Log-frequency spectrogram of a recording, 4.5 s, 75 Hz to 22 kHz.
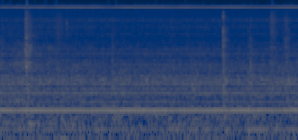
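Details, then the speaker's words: Panasonic DMR-EH50 DVD recorder after replacement parts: hard drive spins up with quiet steady hum and a few soft ticks, then settles; drive working. "okay hard drives spinning up I think it's gonna work you hear it buzzing away"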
